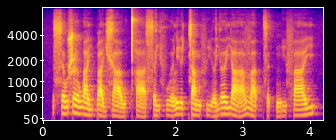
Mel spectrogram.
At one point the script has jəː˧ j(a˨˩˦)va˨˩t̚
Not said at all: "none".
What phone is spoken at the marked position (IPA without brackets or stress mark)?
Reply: aː˨˩˦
